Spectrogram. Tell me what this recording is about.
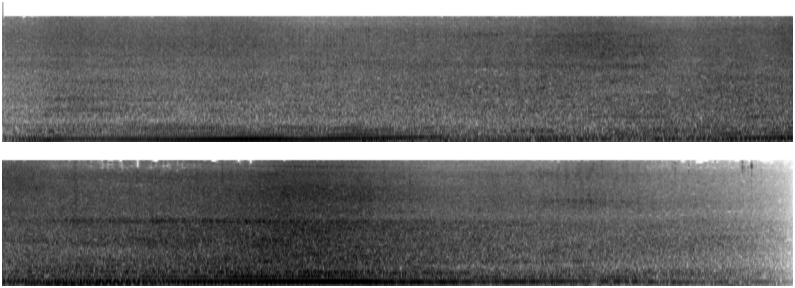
traffic at green light
traffic moving after a red light switches to green
car, traffic, truck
